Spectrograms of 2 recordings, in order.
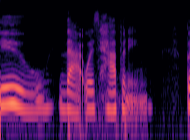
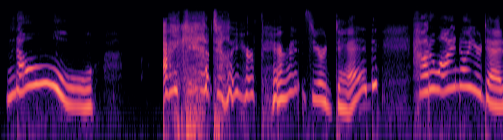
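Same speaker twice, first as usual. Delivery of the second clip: high, slow, flustered protest; incredulous refusal; 11 semitones higher, 3 dB louder, slower than usual. Retold or imitated. She refuses to tell the parents, high and incredulous. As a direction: push back in disbelief, half laughing. Refusing the ghost girl's request.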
